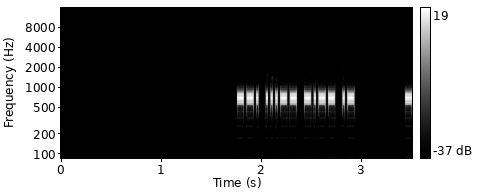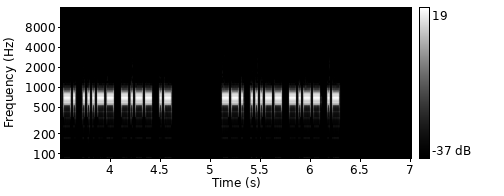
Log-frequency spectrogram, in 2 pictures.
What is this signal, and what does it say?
Morse code, heard as a keyed tone, about 50 wpm, 700 Hz. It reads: G3YA G3YA G3YA
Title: DXCC-100 Call Signs - 4 Characters - Repeated 3x - 50wpm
